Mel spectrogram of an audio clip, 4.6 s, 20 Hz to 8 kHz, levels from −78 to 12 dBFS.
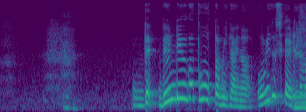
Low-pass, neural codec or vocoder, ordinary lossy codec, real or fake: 7.2 kHz; vocoder, 44.1 kHz, 80 mel bands, Vocos; none; fake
